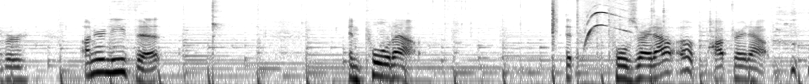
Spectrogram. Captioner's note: silly sound effect; silly laugh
